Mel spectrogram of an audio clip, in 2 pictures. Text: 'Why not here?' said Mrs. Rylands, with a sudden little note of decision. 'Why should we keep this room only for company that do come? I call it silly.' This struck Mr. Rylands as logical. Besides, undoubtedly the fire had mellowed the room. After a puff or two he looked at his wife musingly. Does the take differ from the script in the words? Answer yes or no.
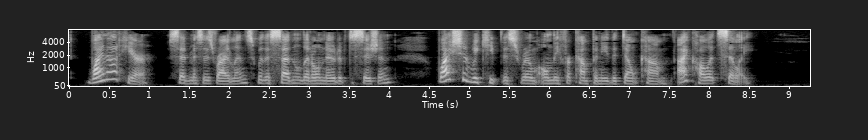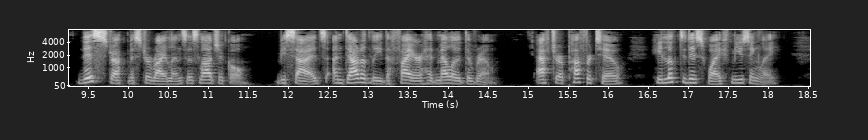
yes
